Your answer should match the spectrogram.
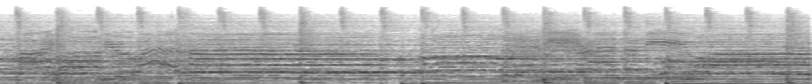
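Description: A mixed group of young men and women singing a Christmas song together over a backing track with bass and a steady beat, holding long notes.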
